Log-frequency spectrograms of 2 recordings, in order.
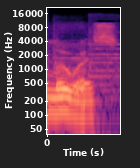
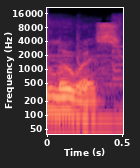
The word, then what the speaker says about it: Louis: one of his middle names, but in choosing Lewis, Prince William is honouring the memory of his father's beloved great-uncle, Earl Mountbatten of Burma. In picking Lewis, pronounced Lew-is not Lew-is, William and Kate appear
